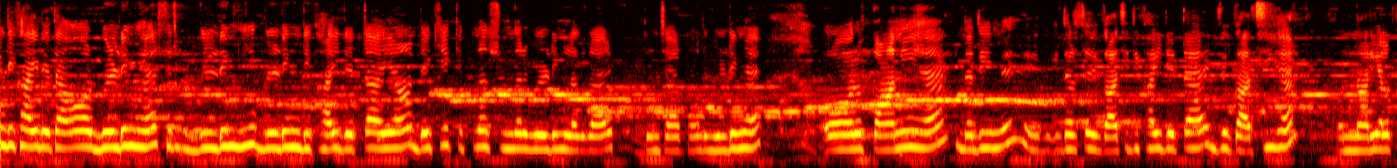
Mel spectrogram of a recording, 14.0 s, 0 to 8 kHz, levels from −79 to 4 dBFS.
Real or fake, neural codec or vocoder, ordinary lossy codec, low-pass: real; none; none; none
